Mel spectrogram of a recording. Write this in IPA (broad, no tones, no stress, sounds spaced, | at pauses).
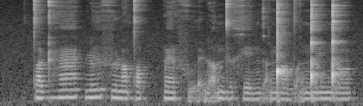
tˤ ø ɖʱ æ̃ | ɳ ʉ f ʉ ɳ œ̃ tˤ ø pː ɛ̃ f ṵ ɾ æ̰ ɳ ɑ̰ n d ɵ x e ŋ ɡ ɑ̰ ŋ͡ǃ æ̃ dˤ ṵ ŋ͡ǃ y ŋ͡ǃ õ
